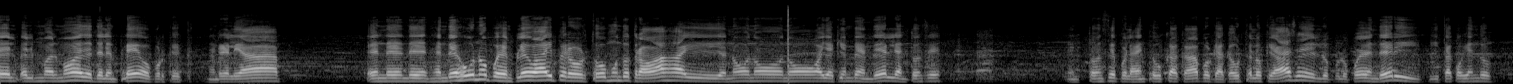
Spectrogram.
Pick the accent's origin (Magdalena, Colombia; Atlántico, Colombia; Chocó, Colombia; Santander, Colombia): Chocó, Colombia; Punta Ijuá; born there; now in Cali, Colombia; En Chocó. Un pueblito que le dicen Punta Ijuá, Chocó.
